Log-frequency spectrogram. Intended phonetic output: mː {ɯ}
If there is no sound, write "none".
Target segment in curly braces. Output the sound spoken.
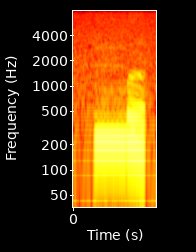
ʊ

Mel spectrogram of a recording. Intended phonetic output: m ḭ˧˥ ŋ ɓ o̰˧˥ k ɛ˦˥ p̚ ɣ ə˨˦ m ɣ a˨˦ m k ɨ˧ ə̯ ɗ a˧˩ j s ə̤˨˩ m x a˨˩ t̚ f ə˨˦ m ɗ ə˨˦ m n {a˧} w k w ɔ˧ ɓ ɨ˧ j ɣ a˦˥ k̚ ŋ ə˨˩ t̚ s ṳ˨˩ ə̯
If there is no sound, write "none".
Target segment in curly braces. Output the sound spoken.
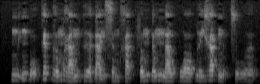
a˧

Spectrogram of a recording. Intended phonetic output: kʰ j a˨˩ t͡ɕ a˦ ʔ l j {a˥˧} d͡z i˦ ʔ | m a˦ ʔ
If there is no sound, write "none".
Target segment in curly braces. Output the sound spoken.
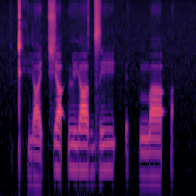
a˦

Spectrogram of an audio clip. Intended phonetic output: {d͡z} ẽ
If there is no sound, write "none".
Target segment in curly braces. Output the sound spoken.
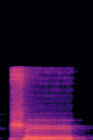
ʐ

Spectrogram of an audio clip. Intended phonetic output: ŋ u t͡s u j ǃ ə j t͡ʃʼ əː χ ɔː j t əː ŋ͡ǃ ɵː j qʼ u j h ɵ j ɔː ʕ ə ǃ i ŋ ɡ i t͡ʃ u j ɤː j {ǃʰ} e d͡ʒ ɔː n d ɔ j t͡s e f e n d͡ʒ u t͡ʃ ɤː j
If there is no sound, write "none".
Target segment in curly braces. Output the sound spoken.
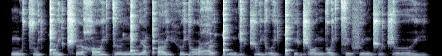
ǃʰ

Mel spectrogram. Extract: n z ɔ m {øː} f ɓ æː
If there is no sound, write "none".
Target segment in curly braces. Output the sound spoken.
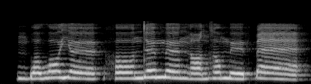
øː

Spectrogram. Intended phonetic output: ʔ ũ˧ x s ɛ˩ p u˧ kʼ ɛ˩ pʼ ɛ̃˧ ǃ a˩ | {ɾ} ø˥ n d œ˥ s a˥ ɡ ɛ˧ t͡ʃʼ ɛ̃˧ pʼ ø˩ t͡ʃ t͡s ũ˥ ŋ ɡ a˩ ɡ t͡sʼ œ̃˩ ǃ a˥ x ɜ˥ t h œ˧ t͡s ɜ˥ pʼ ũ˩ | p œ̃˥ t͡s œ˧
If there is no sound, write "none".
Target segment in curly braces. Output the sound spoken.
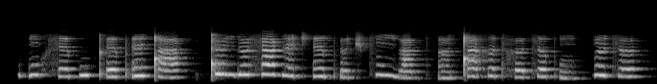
ǃ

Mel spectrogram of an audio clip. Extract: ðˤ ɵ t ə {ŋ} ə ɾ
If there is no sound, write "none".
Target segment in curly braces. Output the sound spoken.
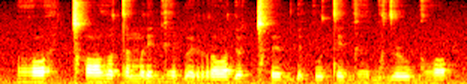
m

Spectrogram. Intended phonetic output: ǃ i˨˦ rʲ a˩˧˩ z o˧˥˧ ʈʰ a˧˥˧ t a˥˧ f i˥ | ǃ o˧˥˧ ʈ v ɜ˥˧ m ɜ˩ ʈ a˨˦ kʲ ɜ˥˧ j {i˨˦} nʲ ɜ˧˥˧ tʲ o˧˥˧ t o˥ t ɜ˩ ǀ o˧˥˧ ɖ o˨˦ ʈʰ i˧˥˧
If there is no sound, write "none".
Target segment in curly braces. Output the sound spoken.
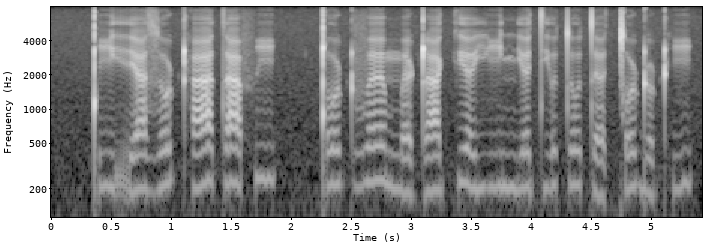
i˧˥˧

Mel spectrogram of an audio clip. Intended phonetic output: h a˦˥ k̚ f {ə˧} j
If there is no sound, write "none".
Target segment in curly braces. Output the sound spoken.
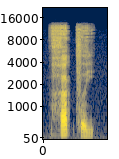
ə˨˩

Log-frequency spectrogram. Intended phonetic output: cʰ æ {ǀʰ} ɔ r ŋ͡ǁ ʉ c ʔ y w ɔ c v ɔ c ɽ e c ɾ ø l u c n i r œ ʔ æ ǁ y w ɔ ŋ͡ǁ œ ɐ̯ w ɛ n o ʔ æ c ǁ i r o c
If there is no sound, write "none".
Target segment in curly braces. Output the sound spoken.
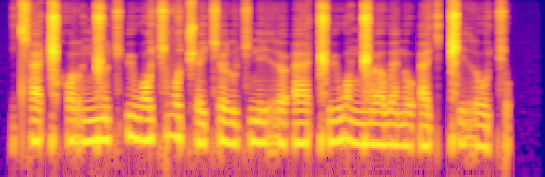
ǁʰ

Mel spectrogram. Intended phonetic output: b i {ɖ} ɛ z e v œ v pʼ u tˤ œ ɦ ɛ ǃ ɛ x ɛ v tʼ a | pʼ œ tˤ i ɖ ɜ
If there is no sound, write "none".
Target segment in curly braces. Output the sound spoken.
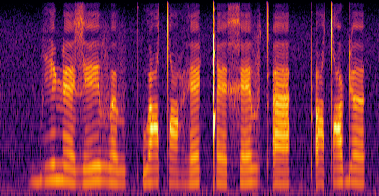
ɳ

